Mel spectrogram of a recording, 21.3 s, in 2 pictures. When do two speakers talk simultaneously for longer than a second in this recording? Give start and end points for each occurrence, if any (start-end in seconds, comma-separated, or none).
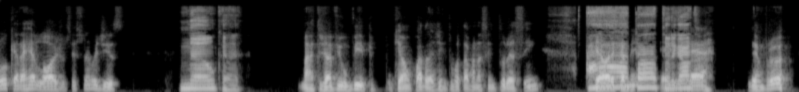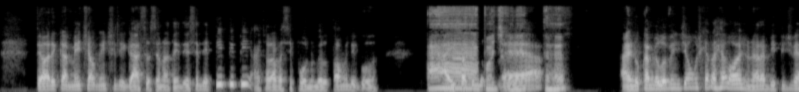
7.9-9.3, 16.5-18.2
